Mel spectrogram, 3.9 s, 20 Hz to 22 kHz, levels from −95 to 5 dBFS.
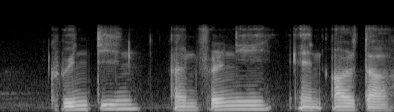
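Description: Speech over an Opus call. First thing you'll hear is a short stall from a late packet around 0.57 to 0.71 s: the jitter buffer ran dry, so the last sound gets stretched by roughly 40 ms, with a slight buzz or dip, before carrying on with nothing lost. Right after, at 0.82 to 0.88 s, there's a short concealed packet loss where about 40 ms never arrived and the decoder papered over it, giving a quick smear or wobble. Then from 1.24 s to the end there's a call bitrate drop, sounding like the encoder was pushed from about 32 kbps down to around 13 kbps, probably after the bandwidth estimate fell. The speech turns rough and watery, and its top end, which tops out near 8 kHz before the drop, gets duller, worst for a stretch of about 1.2 s.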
